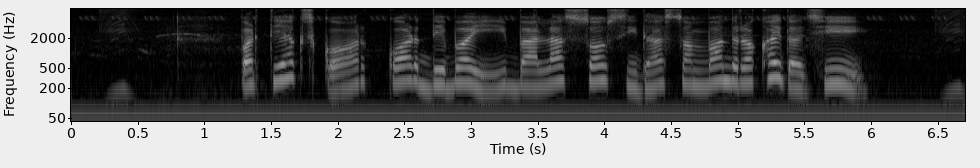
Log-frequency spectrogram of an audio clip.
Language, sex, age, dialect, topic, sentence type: Maithili, female, 18-24, Southern/Standard, banking, statement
